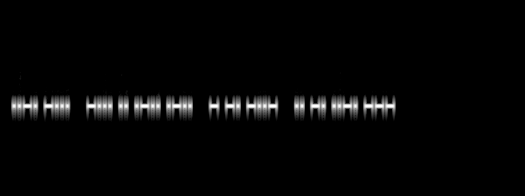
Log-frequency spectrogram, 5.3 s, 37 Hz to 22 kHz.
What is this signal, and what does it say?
Morse code, heard as a keyed tone, about 46 wpm, 700 Hz. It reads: FB BILL TNX INFO
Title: Practice QSO - Exchange 3 - More Info - 45wpm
